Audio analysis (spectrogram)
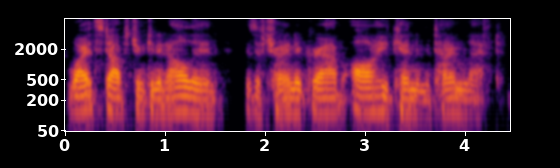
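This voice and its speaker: Guy reading script action lines at a table read, creaky dark voice, kinda muffled close mic. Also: lowish voice, level tone, normal speed, slight background noise. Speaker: narrator reading stage directions. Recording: dull lo-fi close microphone.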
